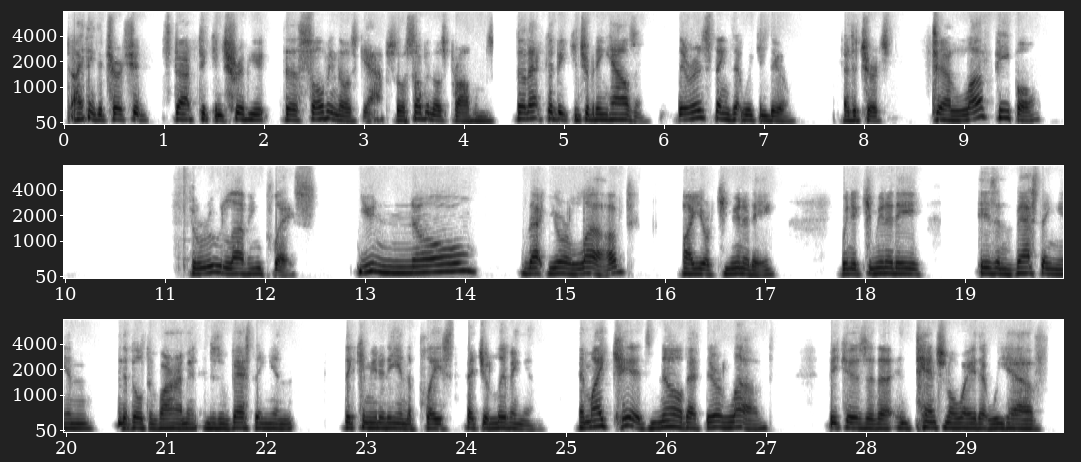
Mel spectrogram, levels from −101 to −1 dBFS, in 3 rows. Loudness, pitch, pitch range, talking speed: -17 LUFS, 135 Hz, 120-150 Hz, 165 wpm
